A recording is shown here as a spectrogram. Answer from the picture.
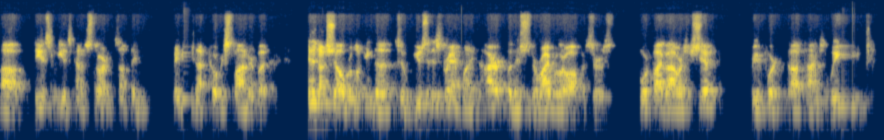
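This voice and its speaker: A man's medium-pitched, flat monotone at a fairly quick pace, with audible room echo. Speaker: police chief. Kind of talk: council meeting report. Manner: fast; halting, many fillers.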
